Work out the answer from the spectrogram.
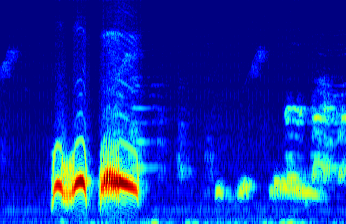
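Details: Spotted dove decoy call used for luring: two quick looping warbled notes, then a longer drawn-out coo falling in pitch, followed by soft low trailing coos and faint higher notes in a clean, quiet setting.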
